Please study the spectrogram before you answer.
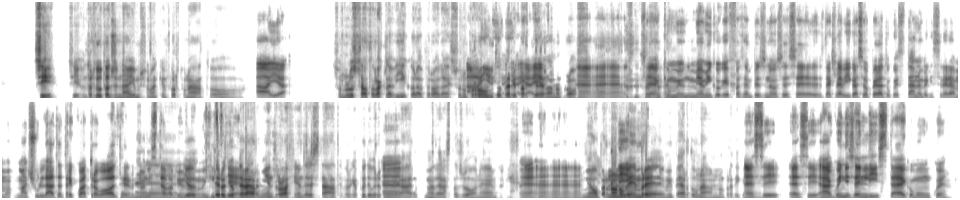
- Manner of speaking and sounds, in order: chuckle; other background noise; laughing while speaking: "insieme"; laughing while speaking: "perché"
- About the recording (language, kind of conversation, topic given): Italian, unstructured, Cosa preferisci tra mare, montagna e città?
